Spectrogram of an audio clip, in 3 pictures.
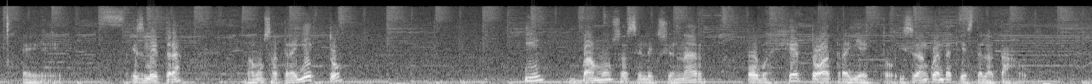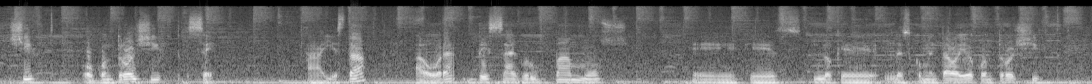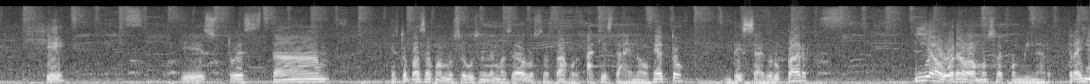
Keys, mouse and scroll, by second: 3.0 click, 13.4 click, 15.4 click, 29.8 click, 32.4 click.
